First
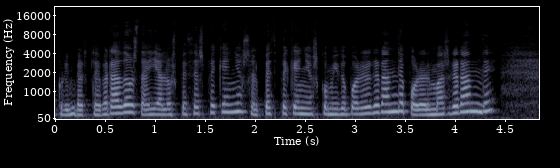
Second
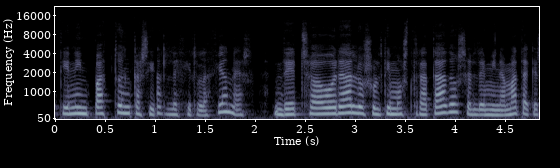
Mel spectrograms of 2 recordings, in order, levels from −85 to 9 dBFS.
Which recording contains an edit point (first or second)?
second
